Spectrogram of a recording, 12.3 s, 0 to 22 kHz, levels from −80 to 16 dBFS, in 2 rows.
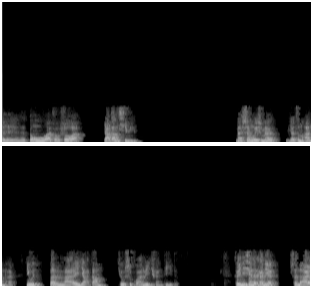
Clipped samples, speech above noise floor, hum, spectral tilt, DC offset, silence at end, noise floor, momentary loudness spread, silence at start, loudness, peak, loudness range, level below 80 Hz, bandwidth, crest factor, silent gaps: under 0.1%; over 69 dB; none; -11 dB/octave; under 0.1%; 0 s; under -90 dBFS; 13 LU; 0 s; -22 LUFS; -8 dBFS; 5 LU; -68 dBFS; 5.8 kHz; 16 dB; 1.83-2.01 s, 2.97-4.65 s, 10.13-10.35 s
